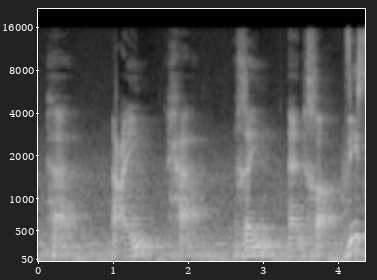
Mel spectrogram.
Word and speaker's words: خ: For example, it's the letter Kha. You have to do is put an A before the Kh sound and stop on the Kh sound. Akh.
